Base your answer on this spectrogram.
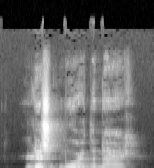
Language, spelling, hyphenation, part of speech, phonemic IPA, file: Dutch, lustmoordenaar, lust‧moor‧de‧naar, noun, /ˈlʏstˌmoːr.də.naːr/, Nl-lustmoordenaar.ogg
- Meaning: a (usually male) murderer with a sexual motive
